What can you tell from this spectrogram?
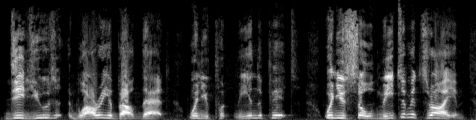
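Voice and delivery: ordinary talk, nothing marked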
